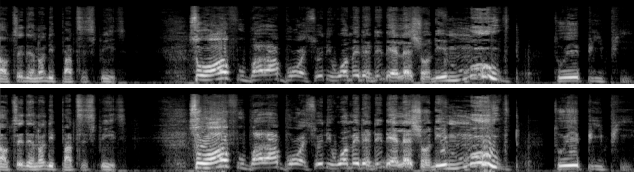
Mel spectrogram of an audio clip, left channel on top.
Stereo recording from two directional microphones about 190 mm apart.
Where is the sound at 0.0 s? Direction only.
15° left (ahead or behind).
